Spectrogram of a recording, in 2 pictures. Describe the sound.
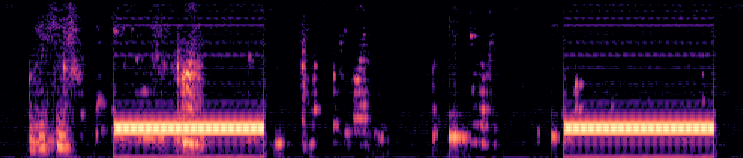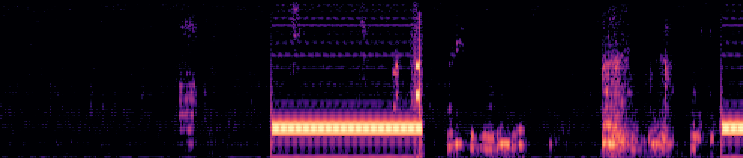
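A telephone busy signal sounds as three loud, steady two-second tones spaced several seconds apart, with people talking in the gaps between them.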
